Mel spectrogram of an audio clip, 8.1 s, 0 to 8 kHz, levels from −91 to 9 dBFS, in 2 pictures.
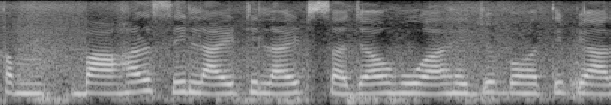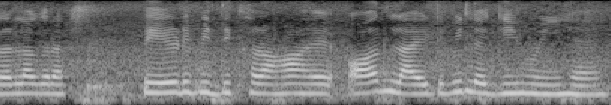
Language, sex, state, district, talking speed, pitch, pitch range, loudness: Hindi, female, Madhya Pradesh, Umaria, 185 wpm, 235 Hz, 225-250 Hz, -14 LUFS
